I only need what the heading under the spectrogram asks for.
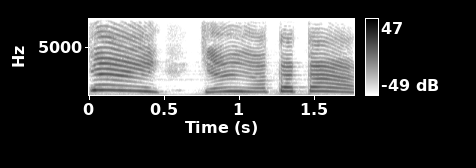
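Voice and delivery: very high, bouncy, hyper cheering voice, acted out. Contrasting two characters, acting out the staff: mock-hyper Kanaka voice. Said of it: "I'm hyper!".

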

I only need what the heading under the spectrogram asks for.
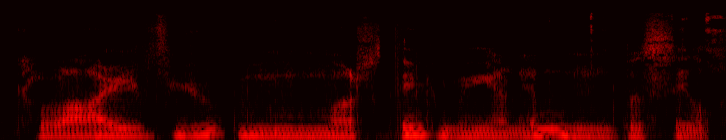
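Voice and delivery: very slow, soft, hushed, time-dilated drawl. Showing how he talks while using time dilation: very slow time-dilated speech. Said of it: "He's actually talking like this".

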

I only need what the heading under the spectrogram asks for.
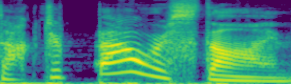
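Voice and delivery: loud, animated sing-song voice with swooping pitch. Hearing a visitor's voice in the hall, a character exclaims. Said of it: "exclaimed Cynthia".

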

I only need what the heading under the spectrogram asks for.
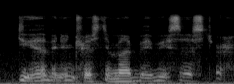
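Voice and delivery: sultry, seductive, purring growl. A man questions a stammering woman in the same seductive growl. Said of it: "He asked in the same seductive growl".

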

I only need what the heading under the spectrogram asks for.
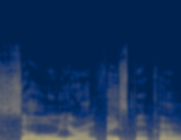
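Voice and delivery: creepy drawling voice with swooping sing-song. Describing people who creep up behind your desk, a speaker does a put-on creepy drawl. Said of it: "drawling the creepy voice".

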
